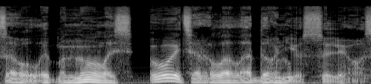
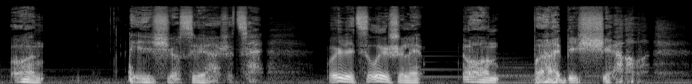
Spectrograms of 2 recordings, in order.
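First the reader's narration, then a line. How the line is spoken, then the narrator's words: Hoarse voice. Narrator (Russian): Я взял себя в руки и сказал осипшим голосом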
